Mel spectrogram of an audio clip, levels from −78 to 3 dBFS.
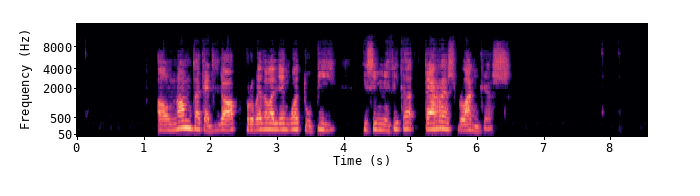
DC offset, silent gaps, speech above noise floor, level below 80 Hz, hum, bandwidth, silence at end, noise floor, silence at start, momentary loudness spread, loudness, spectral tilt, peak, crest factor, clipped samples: under 0.1%; none; 62 dB; -64 dBFS; none; 11 kHz; 2.1 s; -79 dBFS; 1.2 s; 11 LU; -17 LUFS; -4.5 dB/octave; 0 dBFS; 18 dB; under 0.1%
